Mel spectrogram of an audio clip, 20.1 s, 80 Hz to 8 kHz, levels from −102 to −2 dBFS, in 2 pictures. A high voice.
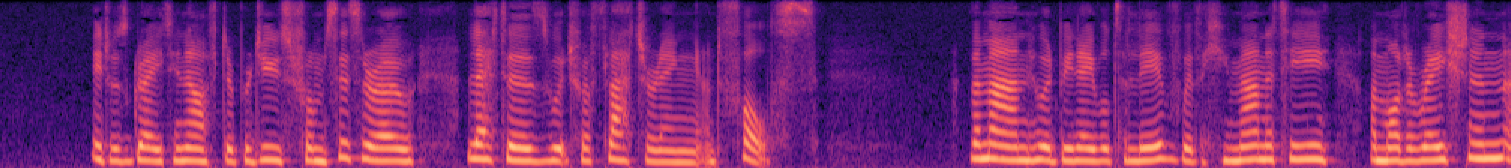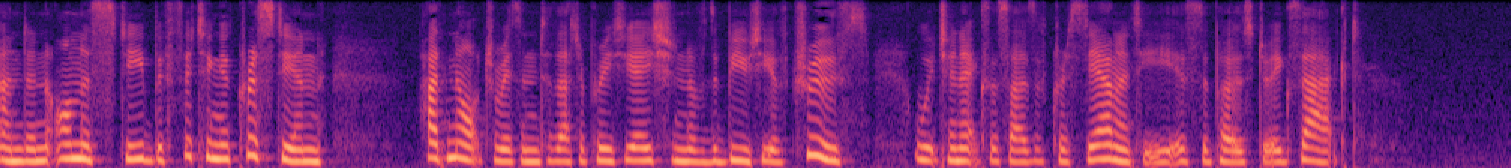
Yes: high, 220 Hz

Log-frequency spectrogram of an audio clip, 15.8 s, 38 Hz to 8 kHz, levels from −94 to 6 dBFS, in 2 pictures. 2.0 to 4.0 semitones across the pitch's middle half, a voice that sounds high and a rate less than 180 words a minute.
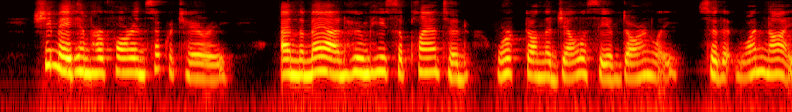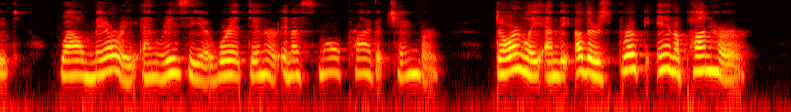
Yes: average, 2.7 semitones; high, 235 Hz; average, 160 wpm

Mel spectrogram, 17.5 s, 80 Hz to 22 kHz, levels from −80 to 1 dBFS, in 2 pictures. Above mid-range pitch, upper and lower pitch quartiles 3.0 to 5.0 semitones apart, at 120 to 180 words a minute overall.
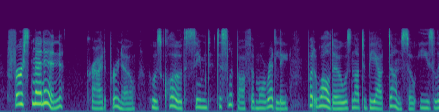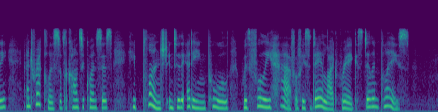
Yes: high, 245 Hz; average, 4.0 semitones; average, 150 wpm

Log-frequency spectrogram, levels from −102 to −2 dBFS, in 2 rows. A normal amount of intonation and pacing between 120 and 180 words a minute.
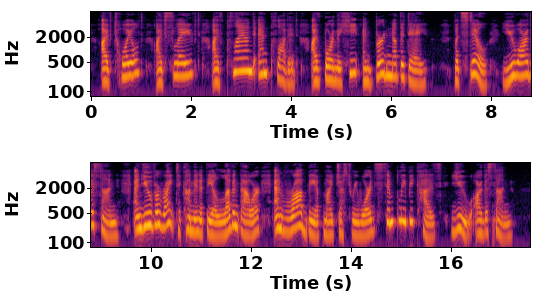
No: wide, 7.1 semitones; average, 160 wpm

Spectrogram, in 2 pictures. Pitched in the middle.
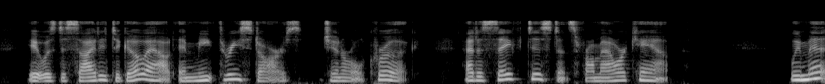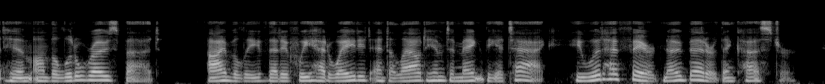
Yes: medium, 175 Hz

